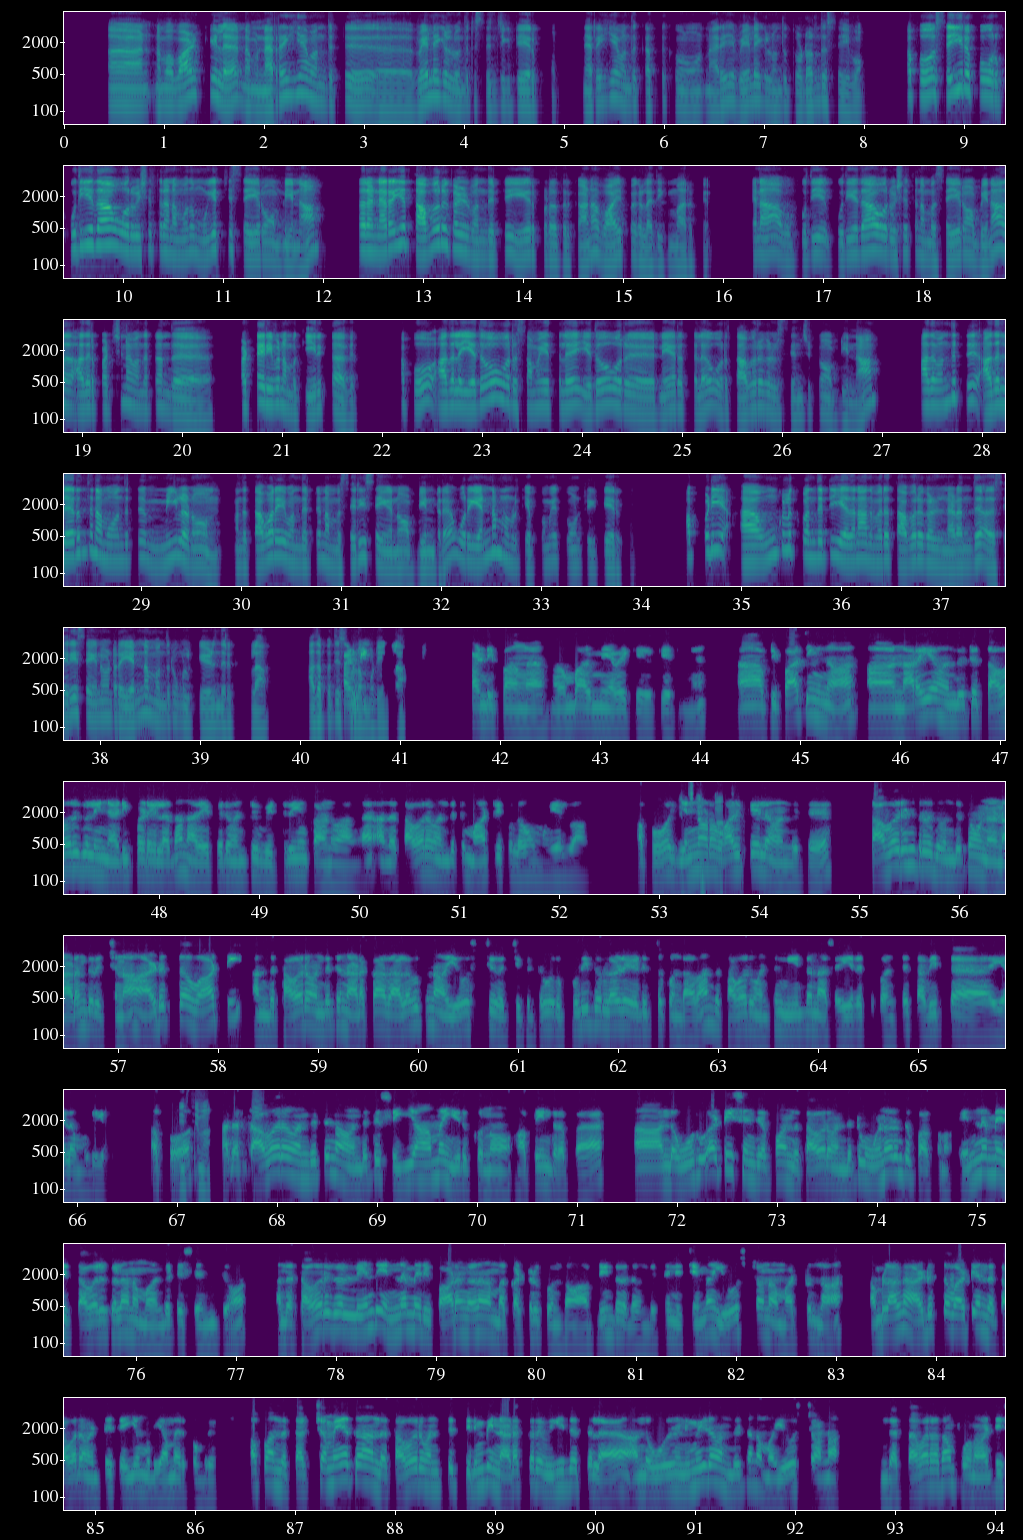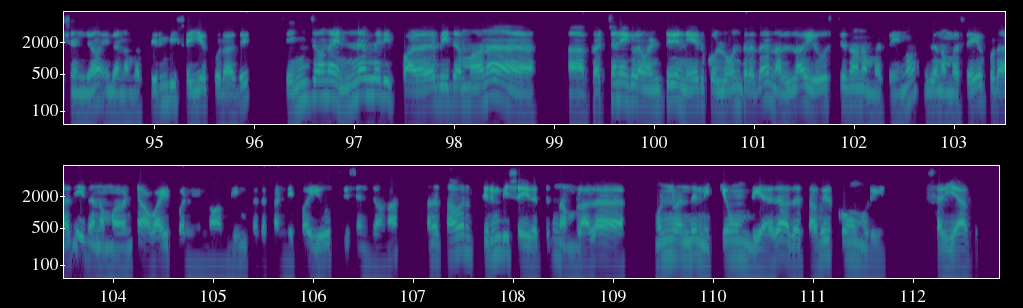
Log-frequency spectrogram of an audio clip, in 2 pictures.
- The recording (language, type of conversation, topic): Tamil, podcast, அடுத்த முறை அதே தவறு மீண்டும் நடக்காமல் இருக்க நீங்கள் என்ன மாற்றங்களைச் செய்தீர்கள்?
- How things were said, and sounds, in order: "அதப்" said as "அதர்"; other noise; "தவிர்க்க" said as "தவித்த"; "நம்மனால" said as "நம்பளால"; "மேற்கொள்வோன்றத" said as "நேர்கொள்ளுவோன்றத"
